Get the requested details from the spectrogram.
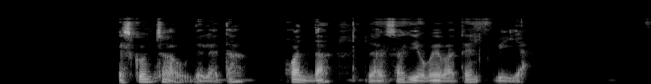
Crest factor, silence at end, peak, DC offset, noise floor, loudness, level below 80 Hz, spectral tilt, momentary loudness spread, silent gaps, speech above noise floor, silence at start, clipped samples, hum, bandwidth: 24 dB; 0 s; -6 dBFS; under 0.1%; under -90 dBFS; -27 LUFS; -60 dBFS; -3.5 dB/octave; 13 LU; 2.62-2.67 s, 5.46-5.71 s, 5.79-5.87 s, 6.20-6.33 s; over 62 dB; 1.2 s; under 0.1%; none; 9.6 kHz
